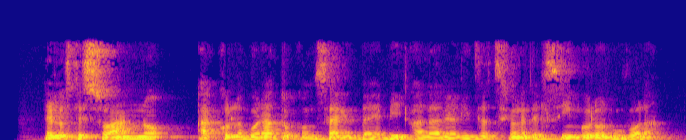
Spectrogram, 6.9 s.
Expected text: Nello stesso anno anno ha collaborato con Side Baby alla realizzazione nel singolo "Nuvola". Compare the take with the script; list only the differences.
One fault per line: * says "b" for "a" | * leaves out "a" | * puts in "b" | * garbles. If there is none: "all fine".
* leaves out "anno"
* says "del" for "nel"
